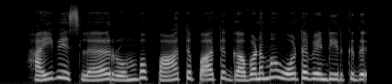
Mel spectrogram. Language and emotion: Tamil, fearful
